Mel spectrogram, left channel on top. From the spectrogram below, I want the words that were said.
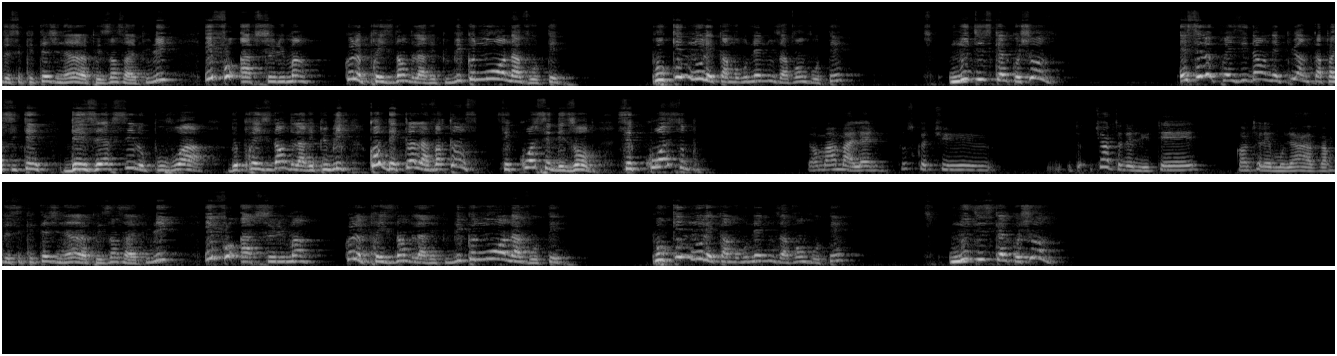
secrétaire général à la présidence de la République, il faut absolument que le président de la République, que nous on a voté, pour qui nous les Camerounais nous avons voté, nous dise quelque chose. Et si le président n'est plus en capacité d'exercer le pouvoir de président de la République, qu'on déclare la vacance, c'est quoi ce désordre? C'est quoi ce... Donc, Mme Malène, tout ce que tu es en train de lutter contre les moulins à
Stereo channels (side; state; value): right; drops out; at 10.6 s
